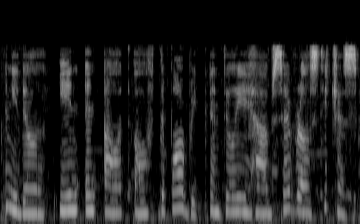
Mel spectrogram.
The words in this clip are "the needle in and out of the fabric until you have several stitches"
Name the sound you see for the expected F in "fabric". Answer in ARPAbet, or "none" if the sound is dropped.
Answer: P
